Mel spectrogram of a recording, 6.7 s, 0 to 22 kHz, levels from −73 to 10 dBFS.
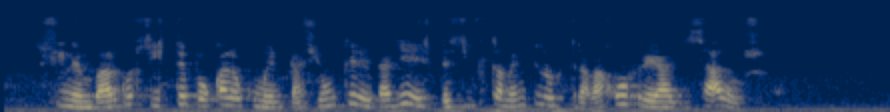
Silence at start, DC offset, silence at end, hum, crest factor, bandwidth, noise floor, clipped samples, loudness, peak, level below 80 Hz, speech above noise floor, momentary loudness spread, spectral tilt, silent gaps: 0.3 s; under 0.1%; 1 s; 60 Hz at -45 dBFS; 18 dB; 11.5 kHz; -50 dBFS; under 0.1%; -24 LUFS; -6 dBFS; -46 dBFS; 26 dB; 10 LU; -6.5 dB/octave; none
